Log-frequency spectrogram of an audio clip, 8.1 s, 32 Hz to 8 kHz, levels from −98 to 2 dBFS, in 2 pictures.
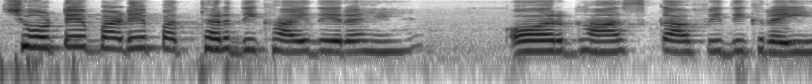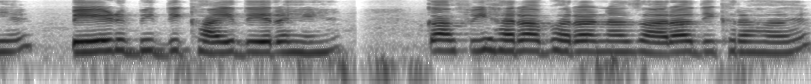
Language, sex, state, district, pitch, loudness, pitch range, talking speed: Hindi, female, Madhya Pradesh, Umaria, 275 Hz, -14 LUFS, 260-290 Hz, 190 wpm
